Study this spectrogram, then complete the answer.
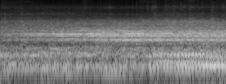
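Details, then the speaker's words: Dryer spin machine with top section opened, run directly after oiling and refitting part, previously very noisy with brake and seal judged fine: smooth, even mid-pitched hum, no squeal or scraping; noise gone, spin basket turning freely. "देखिए इसकी आवाज़ जो है वो ख़त्म हो गई है। देखिए इसकी आवाज़ बिल्कुल ख़त्म हो गई है और ये जितना चलता जाएगा और स्मूथ होता जाएगा।"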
